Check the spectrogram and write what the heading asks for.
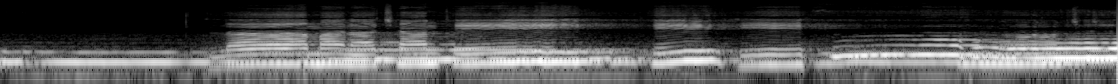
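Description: Layered male voice from a live loop recording, chanting sung syllables (light language) in intuitive singing. A low held tone runs underneath, and about two seconds in a higher voice line enters and glides between pitches over it.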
